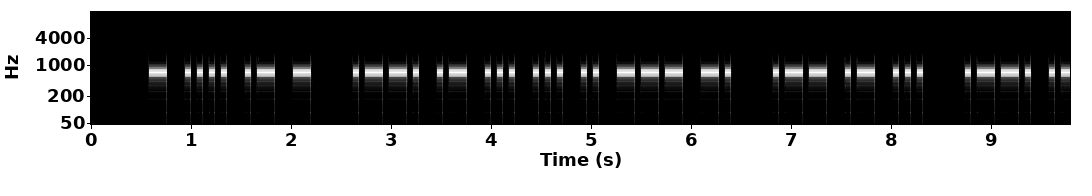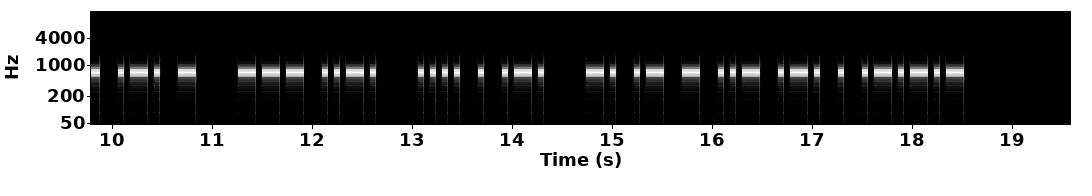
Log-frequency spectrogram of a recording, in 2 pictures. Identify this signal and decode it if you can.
Morse code, heard as a keyed tone, about 20 wpm, 700 Hz. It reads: THAT PASSION WAS PART OF HER NATURE.
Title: Sentences from Top 1300 Words 20wpm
